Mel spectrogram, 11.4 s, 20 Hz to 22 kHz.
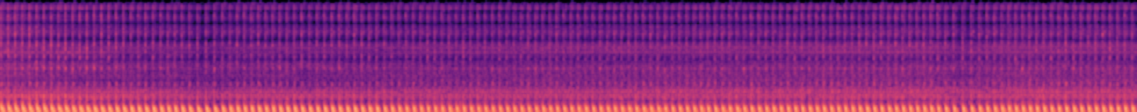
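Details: Lexmoto Nexus 125cc single-cylinder motorcycle running with fast chuffing and occasional uneven beats and dropouts; misfiring, diagnostics show fuel-air mixture readings dropping below 0 and a misfire count.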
